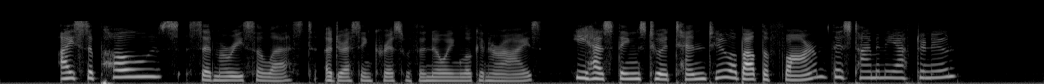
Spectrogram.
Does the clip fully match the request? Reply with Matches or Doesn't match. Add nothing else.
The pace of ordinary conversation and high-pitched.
Matches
